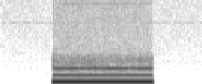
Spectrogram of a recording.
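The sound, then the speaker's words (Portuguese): A single ringback tone on a phone call: a steady, mid-pitched electronic beep lasting about one second, loud and clear, with silence before and after and no talking. “Ó, Tá chamando.”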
